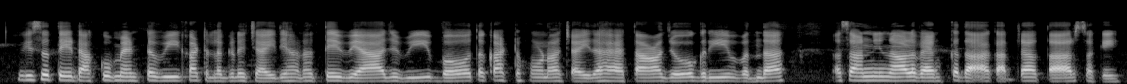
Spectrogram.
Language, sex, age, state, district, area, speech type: Punjabi, female, 45-60, Punjab, Bathinda, rural, spontaneous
